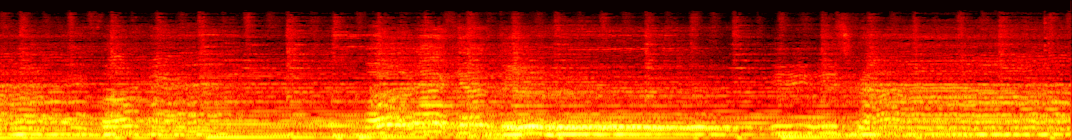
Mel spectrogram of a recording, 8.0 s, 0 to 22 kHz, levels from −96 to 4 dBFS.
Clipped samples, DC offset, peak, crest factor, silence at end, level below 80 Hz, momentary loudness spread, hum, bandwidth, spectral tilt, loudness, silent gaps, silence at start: under 0.1%; under 0.1%; 0 dBFS; 16 dB; 0 s; -36 dBFS; 11 LU; none; 11 kHz; -8.5 dB/octave; -17 LUFS; none; 0 s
